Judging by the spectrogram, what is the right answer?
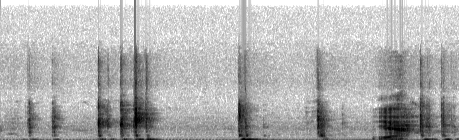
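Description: Quick bursts of typing on a computer keyboard, clusters of close, crisp key clicks separated by pauses, with a voice speaking softly between them.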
